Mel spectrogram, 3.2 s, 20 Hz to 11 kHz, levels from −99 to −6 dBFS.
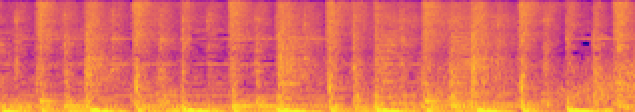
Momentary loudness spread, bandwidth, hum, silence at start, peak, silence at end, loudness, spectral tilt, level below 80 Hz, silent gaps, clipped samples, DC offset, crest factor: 2 LU; 10.5 kHz; none; 0 s; 0 dBFS; 0 s; -14 LUFS; -4 dB/octave; -16 dBFS; none; under 0.1%; under 0.1%; 12 dB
